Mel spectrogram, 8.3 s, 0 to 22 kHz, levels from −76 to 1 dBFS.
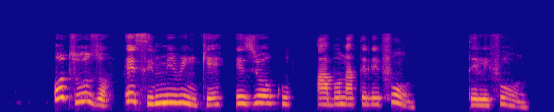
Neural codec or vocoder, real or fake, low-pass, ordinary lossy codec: none; real; 7.2 kHz; none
